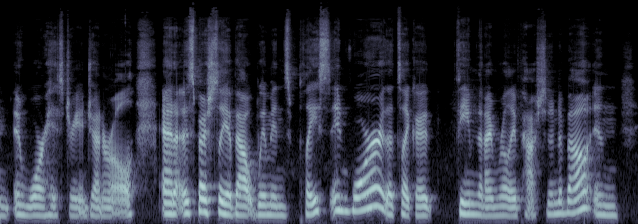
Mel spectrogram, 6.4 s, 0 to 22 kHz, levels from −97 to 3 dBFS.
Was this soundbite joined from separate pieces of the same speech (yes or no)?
no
